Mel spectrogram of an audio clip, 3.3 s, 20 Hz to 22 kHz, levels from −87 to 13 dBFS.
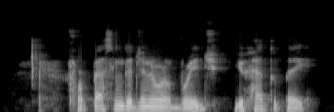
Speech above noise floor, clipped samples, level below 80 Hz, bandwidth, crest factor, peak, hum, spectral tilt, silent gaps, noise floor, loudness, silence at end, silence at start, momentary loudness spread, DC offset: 20 dB; under 0.1%; -48 dBFS; 7.2 kHz; 16 dB; 0 dBFS; none; -9 dB/octave; none; -36 dBFS; -17 LUFS; 0.3 s; 0.4 s; 19 LU; under 0.1%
